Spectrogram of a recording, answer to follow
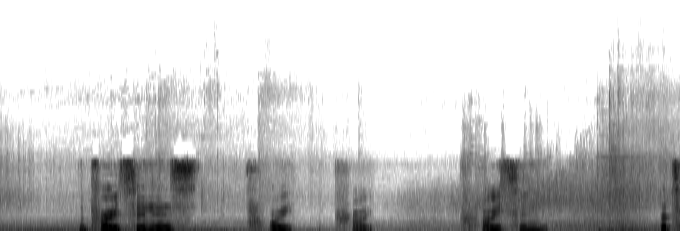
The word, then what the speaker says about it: Preussen: Today I'm just going to be doing a little intro review thoughts on the poison.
